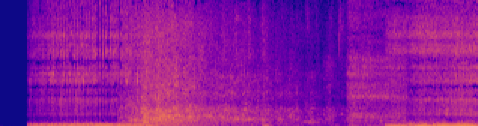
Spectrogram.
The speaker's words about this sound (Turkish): Dün de sen horluyordun. Allah Allah. Tamam ben horluyordum sen de beni kaldırıyordun. Sonra horlamam kesiliyordu. Aynısını ben sana yapıyorum senin kesilmiyor.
